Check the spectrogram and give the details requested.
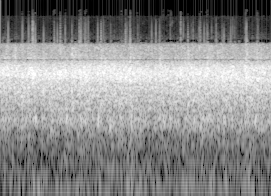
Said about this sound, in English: And now the applause for the president and Mrs. Nixon. Everyone in the room stands.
